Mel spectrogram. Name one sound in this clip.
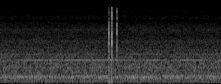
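A brush clinks once against the rim of a small glass bottle.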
